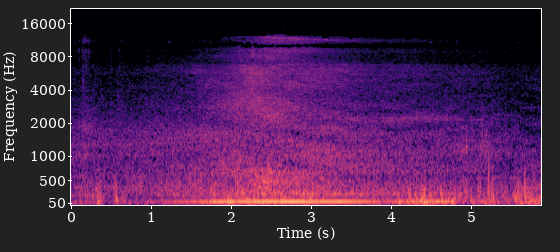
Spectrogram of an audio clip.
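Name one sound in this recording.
A car drives past nearby on the road, rising and fading.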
